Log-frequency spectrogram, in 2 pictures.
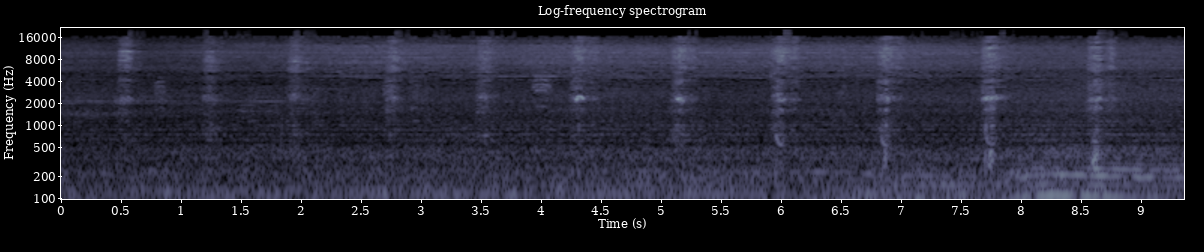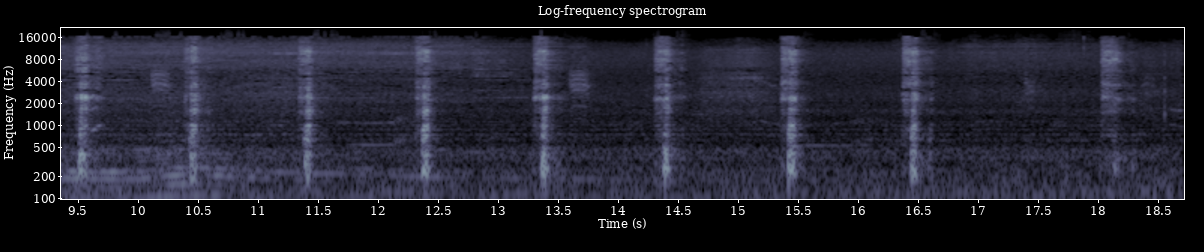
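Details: A puspin (Filipino domestic cat) wheezes during an asthma attack, with brief squeaky breath noises repeating about once a second.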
